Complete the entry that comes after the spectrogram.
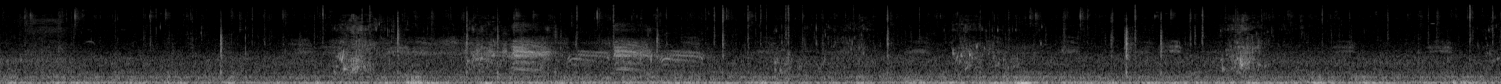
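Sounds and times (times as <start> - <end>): wood fire crackling: 0.0 - 15.0
water washing: 3.0 - 10.5.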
